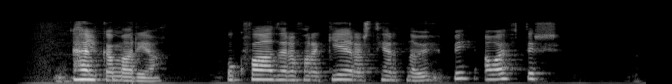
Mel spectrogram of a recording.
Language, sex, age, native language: Icelandic, female, 40-49, Icelandic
